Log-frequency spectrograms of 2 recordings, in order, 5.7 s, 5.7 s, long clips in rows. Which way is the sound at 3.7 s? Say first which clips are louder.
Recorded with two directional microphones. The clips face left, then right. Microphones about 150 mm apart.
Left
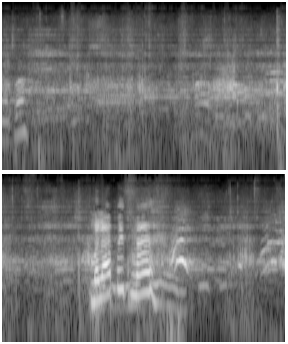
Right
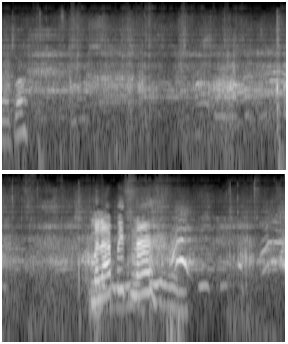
Left 4 dB; 40° left (ahead or behind).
